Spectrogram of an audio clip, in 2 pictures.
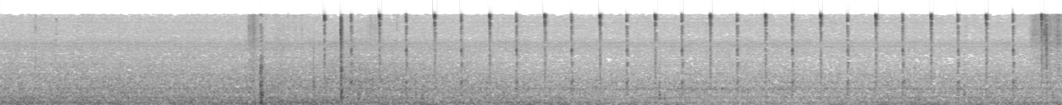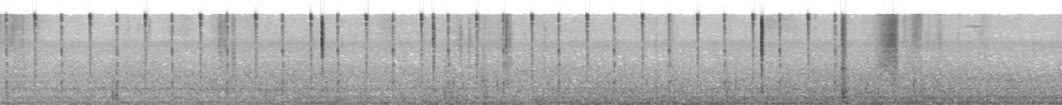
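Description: Car driving through town, heard from inside the cabin: steady engine and road rumble. A regular clicking of about two to three clicks a second runs through most of it, with a few louder clicks.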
